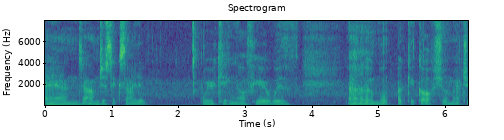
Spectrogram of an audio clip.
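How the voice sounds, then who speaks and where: This speaker talks at a fairly slow pace. The voice is quiet. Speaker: video game wrestling commentator. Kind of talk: live commentary. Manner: laid back.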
